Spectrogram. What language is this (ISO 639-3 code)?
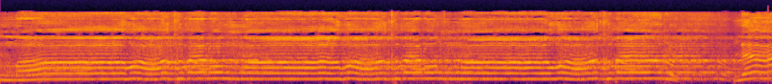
ara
